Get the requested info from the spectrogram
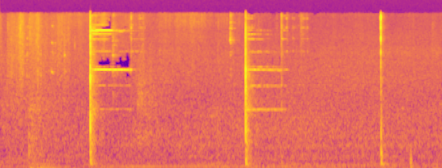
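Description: Three throwing knives striking a dartboard one at a time, about two seconds apart. The first two hits leave a short metallic ring from the steel blade, and the third is a shorter, duller hit.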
